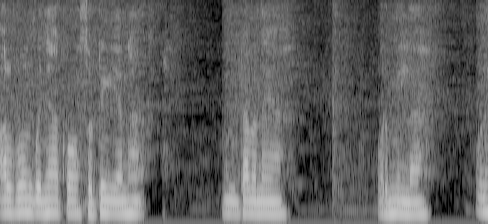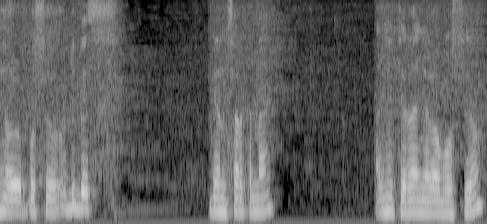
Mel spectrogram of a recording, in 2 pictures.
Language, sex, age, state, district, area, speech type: Santali, male, 45-60, Odisha, Mayurbhanj, rural, spontaneous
